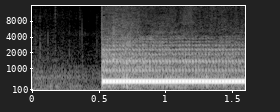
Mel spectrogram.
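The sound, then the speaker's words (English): A steady, loud telephone dial tone starts abruptly after a brief near-silence and holds unbroken to the end, opening The Late Show with Stephen Colbert's parody version of President Trump's phone call with Ukraine's leader. No keypad beeps or voices are heard. “And finally, as we await transcripts of President Trump's phone call with Ukraine's leader, The Late Show with Stephen Colbert provided their version of events.”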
